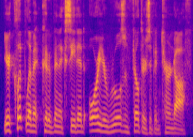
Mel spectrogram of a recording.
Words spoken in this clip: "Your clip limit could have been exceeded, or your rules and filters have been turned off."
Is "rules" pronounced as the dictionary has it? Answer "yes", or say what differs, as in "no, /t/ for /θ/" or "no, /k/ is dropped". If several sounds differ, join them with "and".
yes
